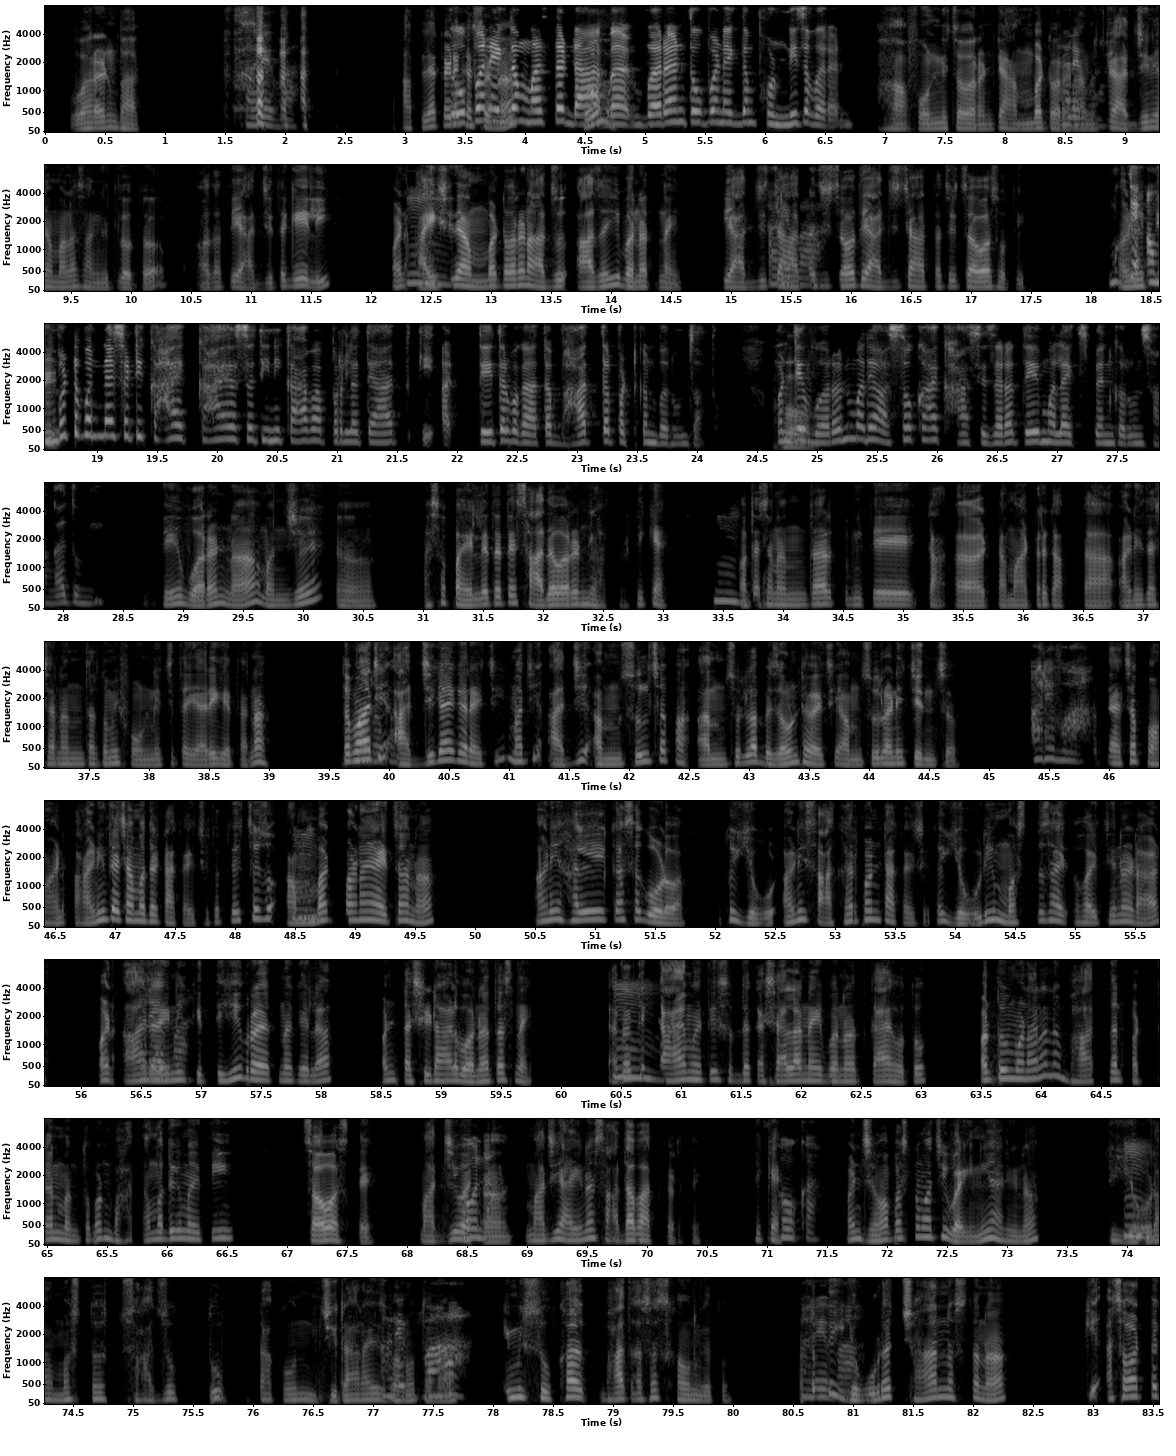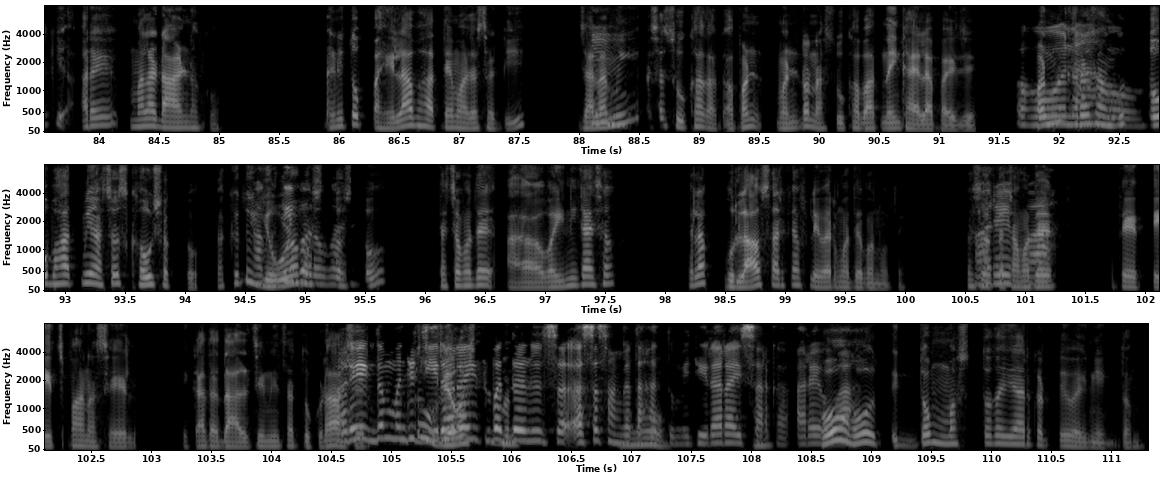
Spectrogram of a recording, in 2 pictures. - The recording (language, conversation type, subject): Marathi, podcast, बजेटच्या मर्यादेत स्वादिष्ट जेवण कसे बनवता?
- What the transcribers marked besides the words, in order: other noise; laugh; tapping; anticipating: "काय काय असं तिने काय वापरलं त्यात?"; in English: "एक्सप्लेन"; surprised: "अरे वाह!"; surprised: "अरे वाह!"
